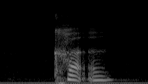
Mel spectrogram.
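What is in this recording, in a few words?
"ken", Chinese, third tone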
